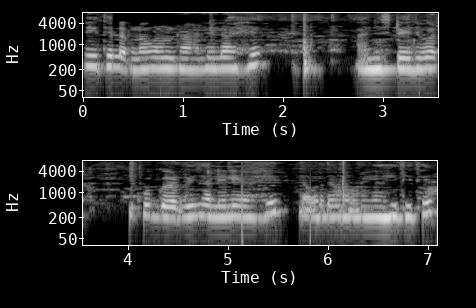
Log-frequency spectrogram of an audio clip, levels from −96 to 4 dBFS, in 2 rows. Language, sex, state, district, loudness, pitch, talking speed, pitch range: Marathi, female, Maharashtra, Nagpur, -23 LUFS, 215 Hz, 135 wpm, 205-245 Hz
